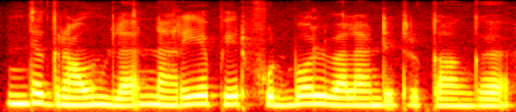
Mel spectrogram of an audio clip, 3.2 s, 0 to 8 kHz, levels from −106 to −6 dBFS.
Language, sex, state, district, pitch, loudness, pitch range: Tamil, female, Tamil Nadu, Nilgiris, 205 Hz, -14 LUFS, 190-220 Hz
